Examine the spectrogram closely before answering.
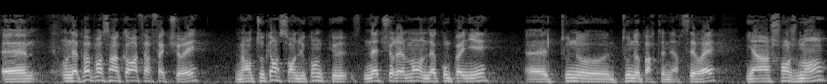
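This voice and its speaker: Fairly quick speech in an unremarkable speaking voice, its pitch varying in an ordinary way. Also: man. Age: 20s. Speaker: startup founder, contest finalist. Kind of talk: pitch and Q&A. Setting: TV studio.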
